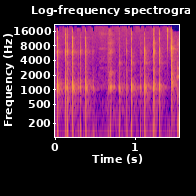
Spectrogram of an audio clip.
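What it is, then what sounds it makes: Small wooden container. Fingers tap quickly on a small wooden container, producing a run of short, dry, hollow clicks with a woody tone around 1.1 kHz and almost no ring. The taps come in an uneven rhythm with a brief pause partway through.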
